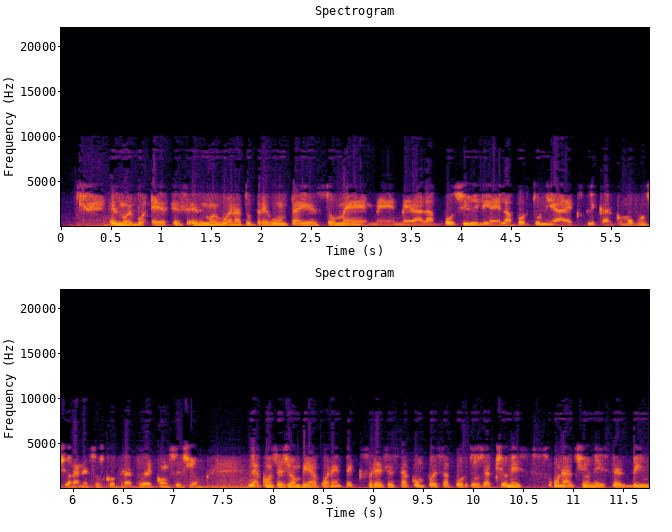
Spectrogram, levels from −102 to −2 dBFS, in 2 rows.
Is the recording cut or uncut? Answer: uncut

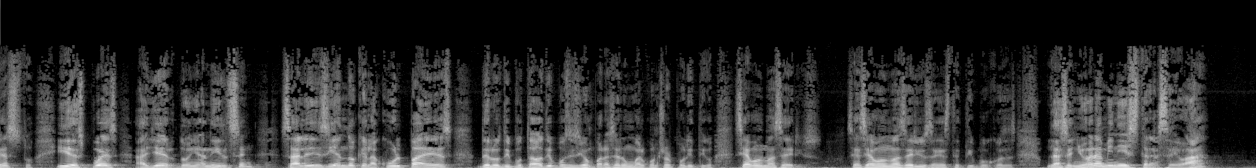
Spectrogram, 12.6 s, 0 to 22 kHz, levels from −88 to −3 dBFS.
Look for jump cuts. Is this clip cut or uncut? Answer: cut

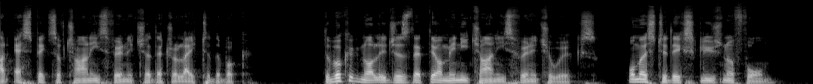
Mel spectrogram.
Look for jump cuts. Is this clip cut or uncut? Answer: cut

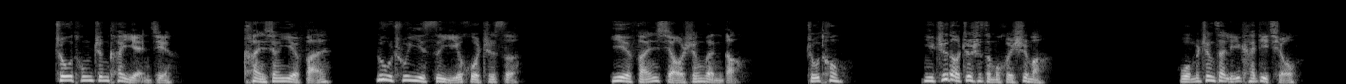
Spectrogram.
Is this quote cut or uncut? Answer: uncut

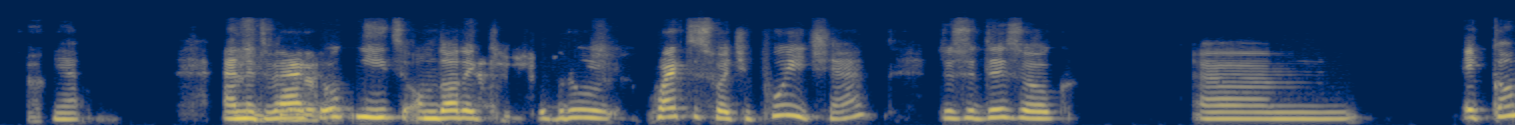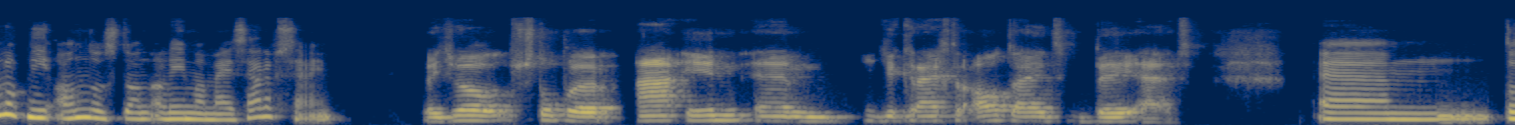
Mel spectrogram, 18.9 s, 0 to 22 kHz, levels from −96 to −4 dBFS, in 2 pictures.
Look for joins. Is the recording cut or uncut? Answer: cut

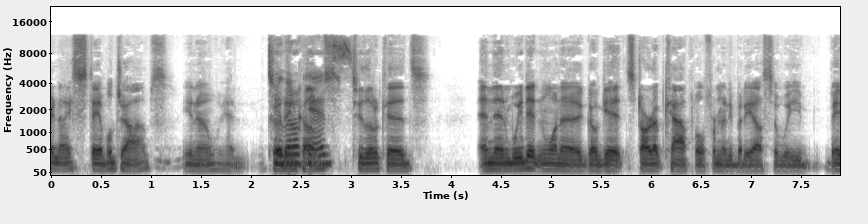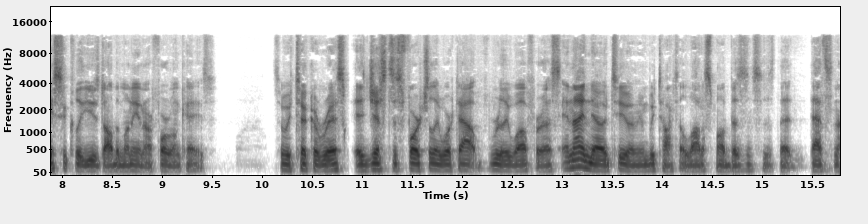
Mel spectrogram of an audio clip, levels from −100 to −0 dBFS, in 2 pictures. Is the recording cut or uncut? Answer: cut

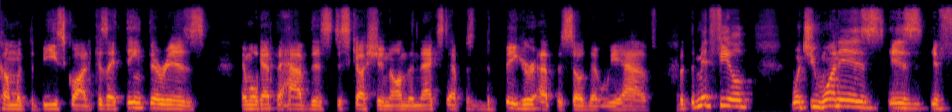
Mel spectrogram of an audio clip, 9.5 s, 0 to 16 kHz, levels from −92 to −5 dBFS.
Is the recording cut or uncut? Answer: cut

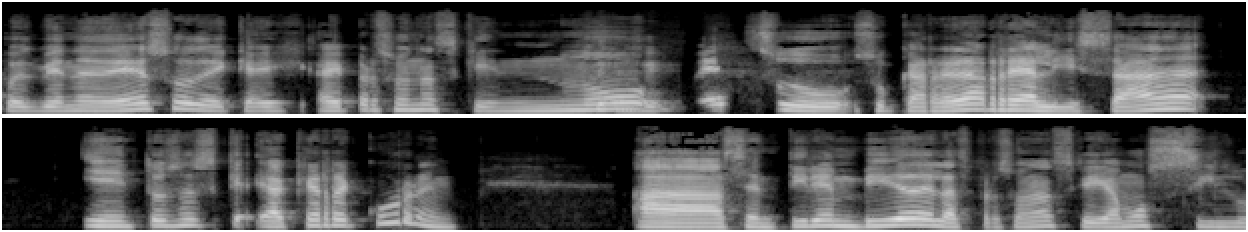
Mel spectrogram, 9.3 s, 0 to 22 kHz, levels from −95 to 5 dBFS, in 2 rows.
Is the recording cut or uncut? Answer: uncut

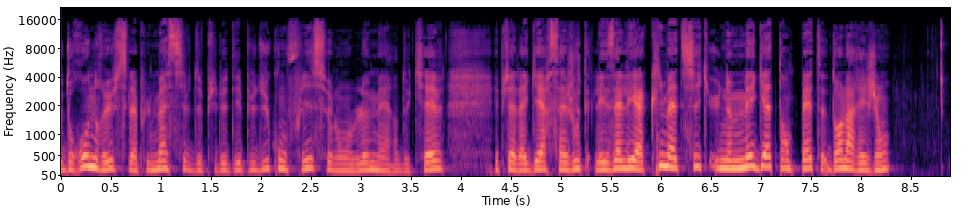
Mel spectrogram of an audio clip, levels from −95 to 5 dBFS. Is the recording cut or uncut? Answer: uncut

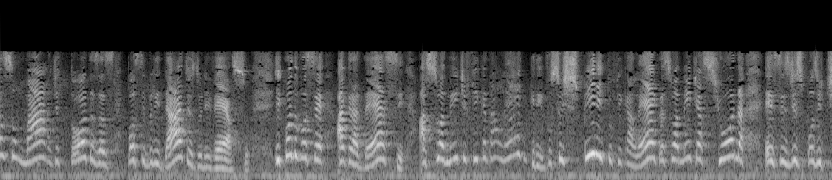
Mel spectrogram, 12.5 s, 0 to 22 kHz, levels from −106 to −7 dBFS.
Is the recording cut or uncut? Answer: uncut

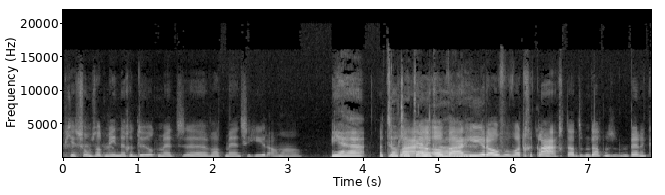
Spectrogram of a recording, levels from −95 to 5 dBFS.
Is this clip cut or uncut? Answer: uncut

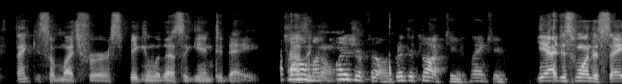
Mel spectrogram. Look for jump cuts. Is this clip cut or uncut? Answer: uncut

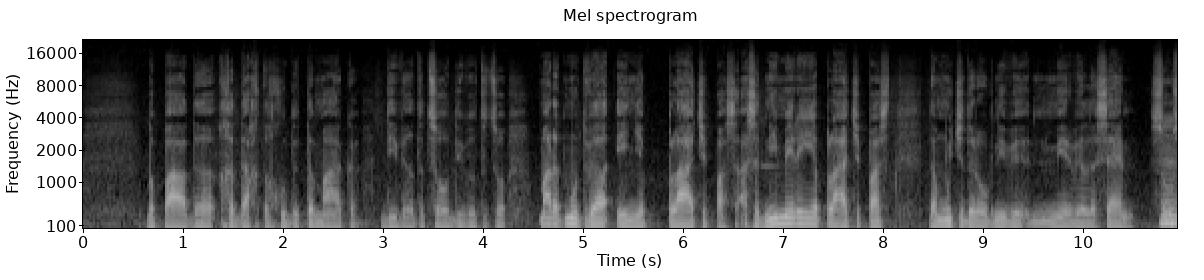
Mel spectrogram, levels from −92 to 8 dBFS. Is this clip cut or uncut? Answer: cut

